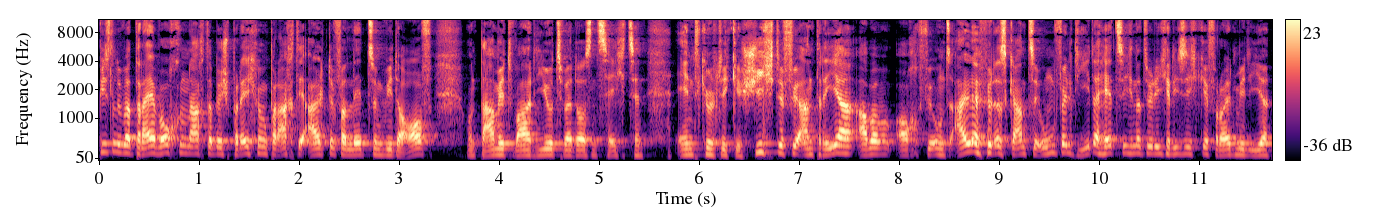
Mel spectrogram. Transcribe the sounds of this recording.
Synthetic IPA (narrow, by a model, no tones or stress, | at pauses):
b̥ɪsl̩yːbɐd̥ʁaɪvɔχn̩naːχd̥eːɐbəʃpʁɛçʊŋbʁa̰ːχd̥iːʔaltəfɛɐlɛt͡sʊŋviːdɐʔa̰ʊf | ʊnt̚d̥amɪtvaːɐʁiːot͡sv̥aɪtʰaʊzn̩tsɛçt͡sen | ʔɛntɡ̥ʏltɪçɡ̥əʃɪçtəfyːɐandʁeːaʔa̰ːbɐʔa̰ʊxfyːɐʊnsʔa̰ləfyːɐɾasɡ̥ant͡səʊmfɛltjeːdɐɦɛtsz̥ɪçnatyːɐlɪçʁiːzɪçɡ̥əfʁ̥ɔʏtmɪtʔiːɐ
